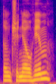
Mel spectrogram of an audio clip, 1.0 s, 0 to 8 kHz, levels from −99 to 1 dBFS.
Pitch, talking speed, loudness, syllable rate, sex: 155 Hz, 245 wpm, -13 LUFS, 4.8 syllables/s, female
